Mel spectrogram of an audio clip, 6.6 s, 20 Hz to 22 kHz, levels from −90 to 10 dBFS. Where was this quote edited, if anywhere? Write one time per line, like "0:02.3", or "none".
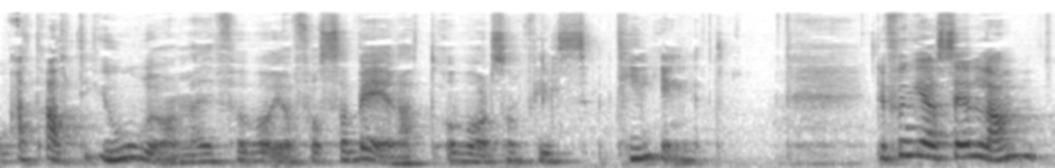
none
